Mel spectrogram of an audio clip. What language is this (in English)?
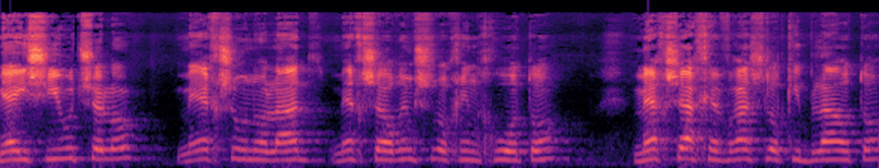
Hebrew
